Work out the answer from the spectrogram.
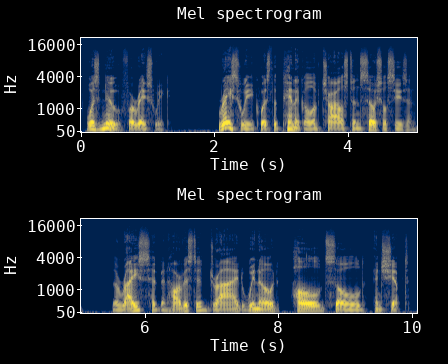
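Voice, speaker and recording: A man reads literary fiction as an audiobook narrator. His voice is deep and his intonation varied, with deliberate phrasing. The recording is dry and close. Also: dry recording.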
